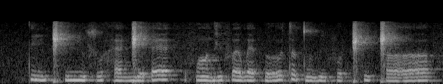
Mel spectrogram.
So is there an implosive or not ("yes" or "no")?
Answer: no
